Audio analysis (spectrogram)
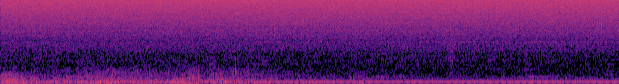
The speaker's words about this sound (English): The massive clouds jostle now, with lightning deep inside. And thunder reverberates in the distance.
